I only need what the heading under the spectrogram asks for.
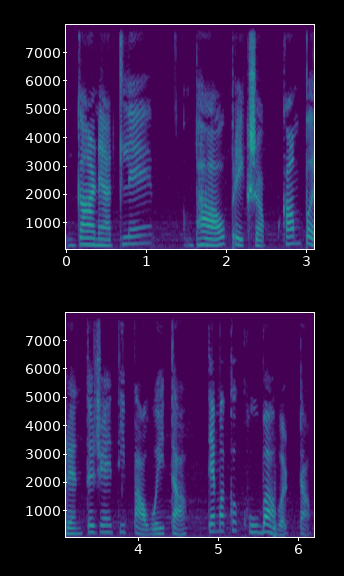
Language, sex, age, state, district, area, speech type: Goan Konkani, female, 18-30, Goa, Salcete, rural, spontaneous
